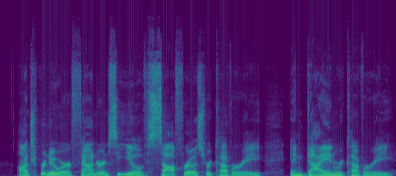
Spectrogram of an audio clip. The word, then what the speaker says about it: Sophros: Uh, Saffros, Sophos, Sophos, Sophos, I just said it right twice.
